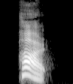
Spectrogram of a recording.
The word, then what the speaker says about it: heart: Art. Heart. Sorry. – Heart. – I'm from art. Across the river where we don't say our H's that pronounced. – Oh, yes, you're right. – Like, how are you? – No, yes, I'm born of a more nobler position, so I pronounce my H's.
